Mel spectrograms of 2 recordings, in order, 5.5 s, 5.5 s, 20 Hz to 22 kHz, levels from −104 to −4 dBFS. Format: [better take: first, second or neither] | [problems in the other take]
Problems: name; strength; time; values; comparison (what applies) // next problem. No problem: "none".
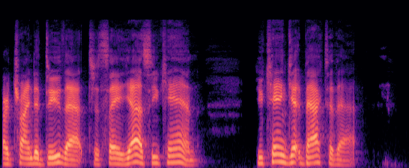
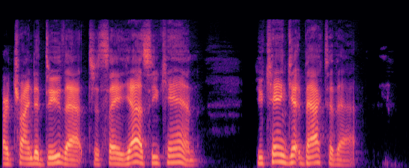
second | muffled; slightly; fading above 3 kHz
